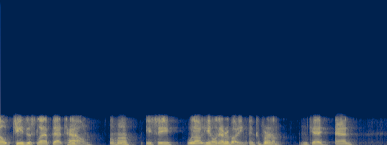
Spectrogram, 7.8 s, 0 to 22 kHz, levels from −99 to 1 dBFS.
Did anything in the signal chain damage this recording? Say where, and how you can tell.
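Yes. Throughout the speech, the sound is muffled, hoarse and slightly robotic, with nothing above 4.4 kHz. That points to the codec stage: Opus voice compression in its SILK narrowband mode, coding the excitation coarsely at a bitrate that fits about 8 kb/s.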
